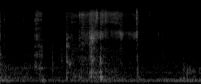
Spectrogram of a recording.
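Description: A paper scratch card being handled and laid down: faint light rustles and small clicks, with a brief scuffing rustle about a second in.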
